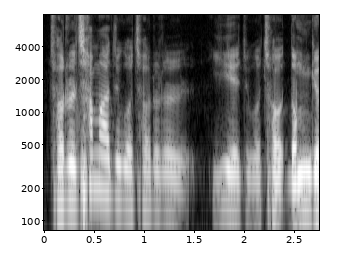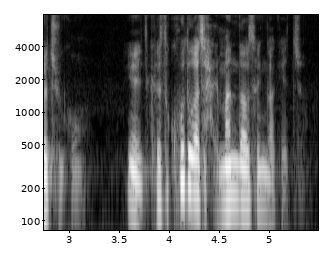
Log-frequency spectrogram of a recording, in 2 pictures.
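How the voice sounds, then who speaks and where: A middle-aged man preaching a sermon as pastor in a church. He swings from loud, emphatic outbursts to quiet, confiding asides. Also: mid-range voice, brisk, no echo, clean studio sound. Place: church sanctuary.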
